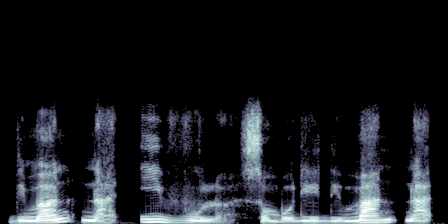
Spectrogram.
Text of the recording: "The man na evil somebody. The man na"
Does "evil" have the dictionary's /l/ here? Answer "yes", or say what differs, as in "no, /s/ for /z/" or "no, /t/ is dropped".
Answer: yes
